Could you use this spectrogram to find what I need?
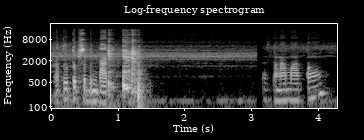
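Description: A lid clinks against a pan.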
